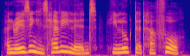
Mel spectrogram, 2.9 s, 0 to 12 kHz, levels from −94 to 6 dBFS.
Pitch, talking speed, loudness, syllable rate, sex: 240 Hz, 210 wpm, -16 LUFS, 5.2 syllables/s, female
